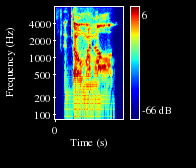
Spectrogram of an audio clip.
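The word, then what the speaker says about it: Domhnall: Gonzalez, and Domenhall, Domenhall, Domahal, I think. Yeah, that's Domenhall, how you pronounce it.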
